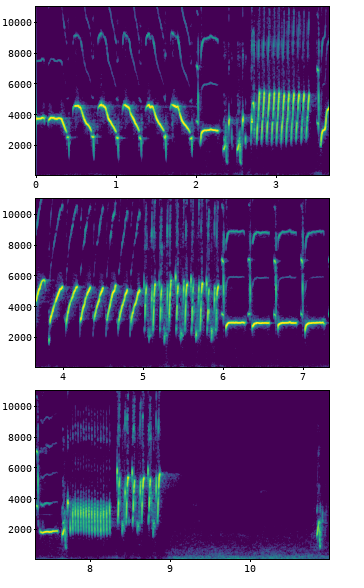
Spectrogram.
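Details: Loud Belgian canary song changing phrase every second or two, with bouncing falling whistles, dense rolling trills and flat repeated chips, a brief harsh buzzy burst, then quiet background with a faint hum.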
